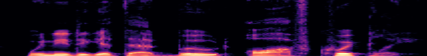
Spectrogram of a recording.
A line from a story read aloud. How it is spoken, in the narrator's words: I said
